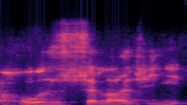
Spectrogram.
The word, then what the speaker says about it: Rrose Sélavy: rose c'est la vie ça se prononce comme c'est la vie en français et en fait vous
